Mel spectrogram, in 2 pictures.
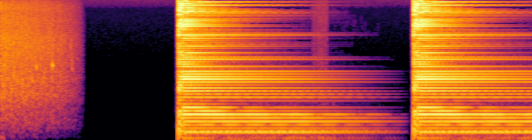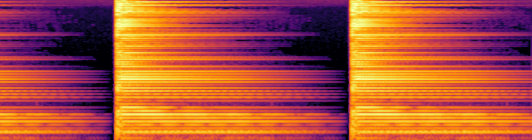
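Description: A clock chimes midnight in an inn room, with four loud, resonant strikes spaced evenly a couple of seconds apart, each tone ringing out and slowly fading before the next, with no voices.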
